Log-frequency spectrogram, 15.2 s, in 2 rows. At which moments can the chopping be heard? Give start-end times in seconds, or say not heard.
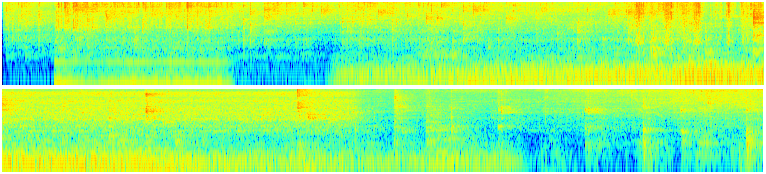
not heard.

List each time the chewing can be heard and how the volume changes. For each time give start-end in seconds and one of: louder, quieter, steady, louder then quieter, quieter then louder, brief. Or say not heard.
3.2-12.8 louder then quieter.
